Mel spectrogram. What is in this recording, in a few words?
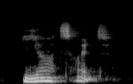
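"yahrzeit", British English; pronunciations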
